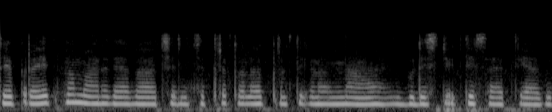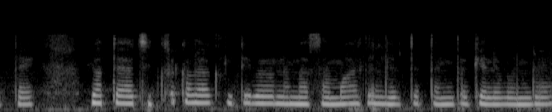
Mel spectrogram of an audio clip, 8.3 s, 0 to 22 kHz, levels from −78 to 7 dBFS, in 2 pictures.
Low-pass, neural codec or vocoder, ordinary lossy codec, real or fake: 7.2 kHz; codec, 24 kHz, 0.9 kbps, WavTokenizer, medium speech release version 1; Opus, 16 kbps; fake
